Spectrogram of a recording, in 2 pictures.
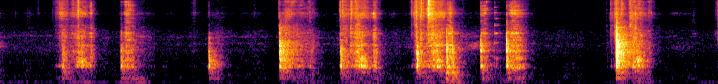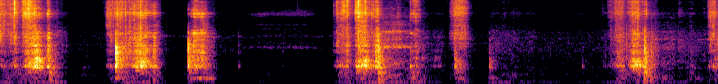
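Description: Chef's knife slicing red bird's eye chilies on a wooden cutting board: a string of short scraping cuts, irregular, roughly one or two a second, with a brief pause about two-thirds of the way through.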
